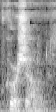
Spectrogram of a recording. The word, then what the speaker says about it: Corcione: Angelus, and the way you pronounce the last name? Corcione.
